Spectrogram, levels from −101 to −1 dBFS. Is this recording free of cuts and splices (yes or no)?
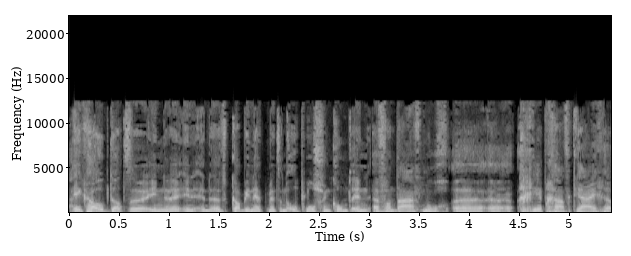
no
